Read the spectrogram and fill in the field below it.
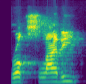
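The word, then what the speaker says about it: Bruichladdich: making progress anybody had brook sladdish brook sladdy it's the correct pronunciation brooks ladies you had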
